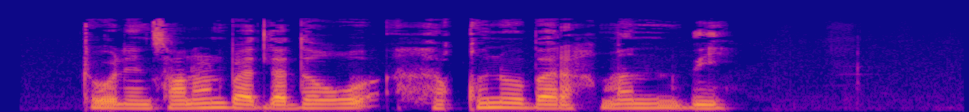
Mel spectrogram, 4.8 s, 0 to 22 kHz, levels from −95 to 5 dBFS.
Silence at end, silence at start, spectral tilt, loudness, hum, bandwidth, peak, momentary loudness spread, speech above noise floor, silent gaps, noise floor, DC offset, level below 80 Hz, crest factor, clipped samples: 1.25 s; 0.4 s; -6.5 dB/octave; -23 LUFS; none; 11.5 kHz; -4 dBFS; 10 LU; 47 dB; none; -70 dBFS; under 0.1%; -66 dBFS; 20 dB; under 0.1%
